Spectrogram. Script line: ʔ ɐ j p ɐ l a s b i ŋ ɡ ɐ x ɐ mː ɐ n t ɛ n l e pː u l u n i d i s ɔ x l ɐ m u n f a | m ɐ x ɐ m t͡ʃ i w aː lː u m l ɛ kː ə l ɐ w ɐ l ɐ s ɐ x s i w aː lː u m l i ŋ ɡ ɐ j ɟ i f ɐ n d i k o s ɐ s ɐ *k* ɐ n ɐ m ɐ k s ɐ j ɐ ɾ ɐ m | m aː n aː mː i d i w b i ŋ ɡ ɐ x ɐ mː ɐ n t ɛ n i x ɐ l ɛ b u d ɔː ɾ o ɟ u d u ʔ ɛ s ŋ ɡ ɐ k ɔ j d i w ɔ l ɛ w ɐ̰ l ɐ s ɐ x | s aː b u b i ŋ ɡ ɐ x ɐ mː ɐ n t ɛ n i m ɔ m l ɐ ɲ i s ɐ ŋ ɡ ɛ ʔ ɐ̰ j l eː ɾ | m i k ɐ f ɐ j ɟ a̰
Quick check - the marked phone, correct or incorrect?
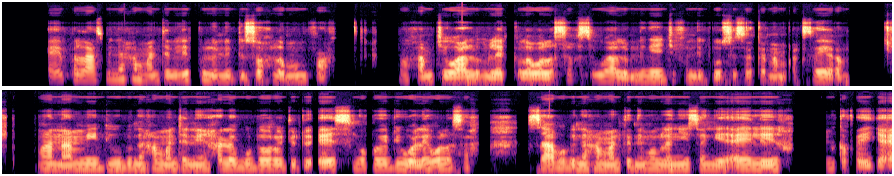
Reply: correct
